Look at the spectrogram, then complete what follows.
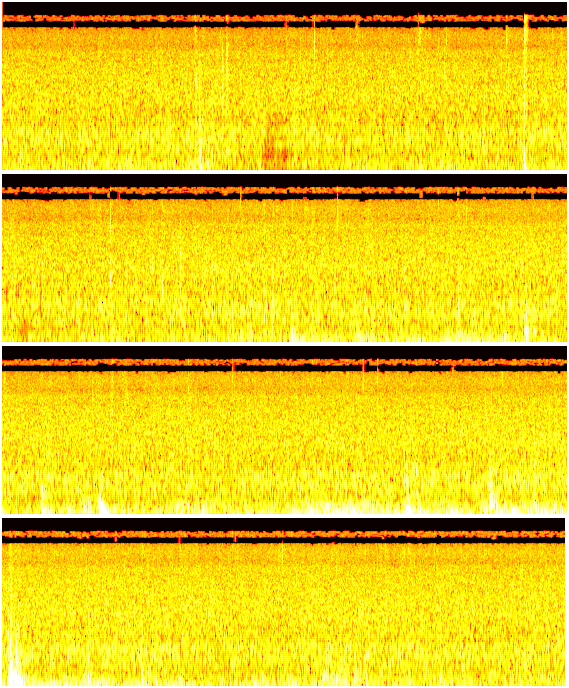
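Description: Steady rain falling, with scattered sharp taps of single drops. About two-thirds in, a low rumble swells with a few loud thumps, then eases.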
